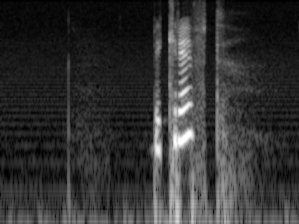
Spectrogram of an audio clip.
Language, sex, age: Norwegian, female, 35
